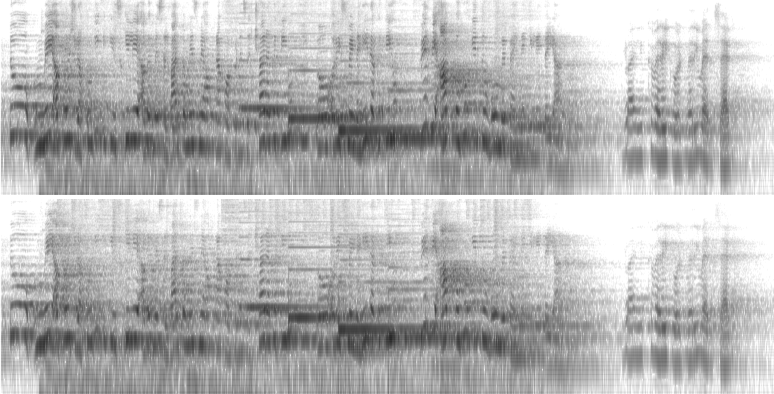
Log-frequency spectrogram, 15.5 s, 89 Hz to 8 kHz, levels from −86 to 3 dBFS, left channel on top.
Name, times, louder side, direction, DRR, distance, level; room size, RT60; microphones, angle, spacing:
voice 1, 0.2-7.9 8.4-11.5, left 1 dB, 35° left, 2 dB, 2.5 m, -26 dB
sound 1, 0.8-10.6, equal, 85° right, 4.8 m, -45 dB
sound 2, 4.8-9.4, equal, 50° right, 3.2 m, -27 dB
voice 2, 12.4-14.7, left 3 dB, 70° left, 8 dB, 0.9 m, -38 dB
28.5 x 26.0 x 7.8 m, 3.0 s
head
